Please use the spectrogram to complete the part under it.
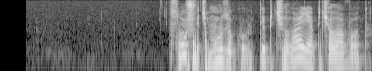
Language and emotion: Russian, neutral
